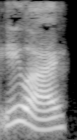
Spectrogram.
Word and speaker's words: Ely: I want to touch on the train because Yerington, which is where we came from to go through Ely.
